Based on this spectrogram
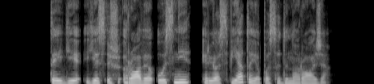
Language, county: Lithuanian, Vilnius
